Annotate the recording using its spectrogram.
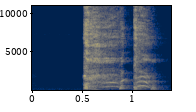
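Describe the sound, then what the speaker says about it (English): Two harsh, close coughs in quick succession after a moment of silence. "I'm going to cough real quick."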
